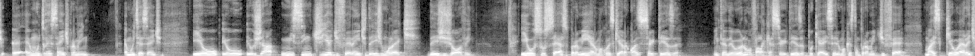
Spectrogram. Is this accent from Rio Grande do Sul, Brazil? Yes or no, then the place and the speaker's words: no; Maringá, Paraná, Brazil; Sou de Maringá, no Paraná.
